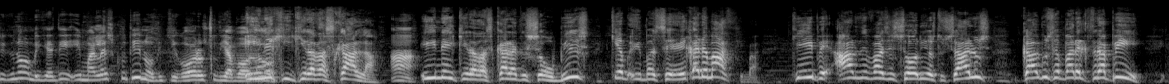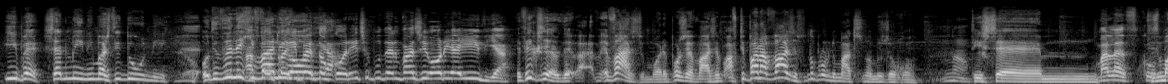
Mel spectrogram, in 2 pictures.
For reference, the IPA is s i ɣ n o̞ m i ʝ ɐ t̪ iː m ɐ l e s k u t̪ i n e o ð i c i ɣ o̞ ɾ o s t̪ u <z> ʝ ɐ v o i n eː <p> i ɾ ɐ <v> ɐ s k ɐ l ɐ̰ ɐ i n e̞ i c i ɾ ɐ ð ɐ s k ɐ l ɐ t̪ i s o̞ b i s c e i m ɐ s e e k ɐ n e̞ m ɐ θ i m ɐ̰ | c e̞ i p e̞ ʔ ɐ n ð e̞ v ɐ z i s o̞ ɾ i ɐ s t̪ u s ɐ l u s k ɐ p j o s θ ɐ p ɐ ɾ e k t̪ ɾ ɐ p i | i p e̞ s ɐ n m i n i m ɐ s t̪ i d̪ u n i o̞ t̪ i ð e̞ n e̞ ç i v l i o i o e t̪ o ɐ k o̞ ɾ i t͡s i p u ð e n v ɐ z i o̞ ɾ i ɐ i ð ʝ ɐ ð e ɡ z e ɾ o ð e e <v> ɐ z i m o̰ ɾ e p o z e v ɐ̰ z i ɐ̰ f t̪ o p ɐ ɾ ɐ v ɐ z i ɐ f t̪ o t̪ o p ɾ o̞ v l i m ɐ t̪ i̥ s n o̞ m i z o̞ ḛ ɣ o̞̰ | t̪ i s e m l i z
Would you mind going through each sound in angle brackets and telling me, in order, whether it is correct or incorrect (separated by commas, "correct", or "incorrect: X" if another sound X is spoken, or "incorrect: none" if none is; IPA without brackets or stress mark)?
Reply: incorrect: ð, incorrect: c, incorrect: ð, correct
